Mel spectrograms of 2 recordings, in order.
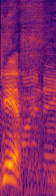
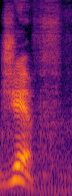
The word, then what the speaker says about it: gif: known as a gif it's pronounced if not jiff no yes thank goodness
